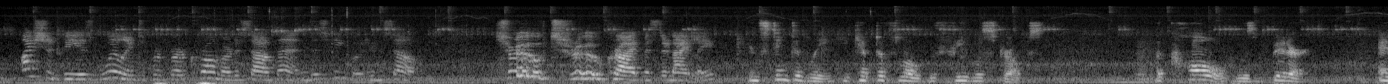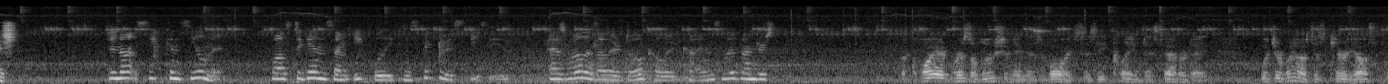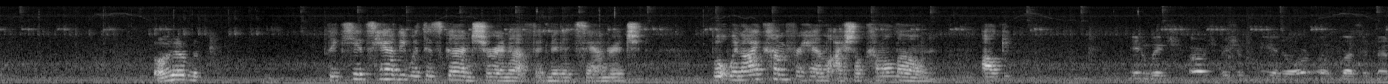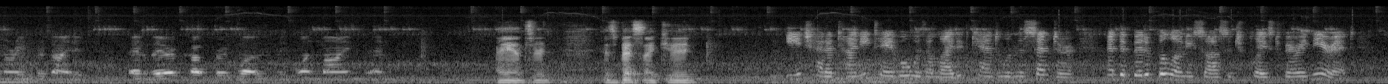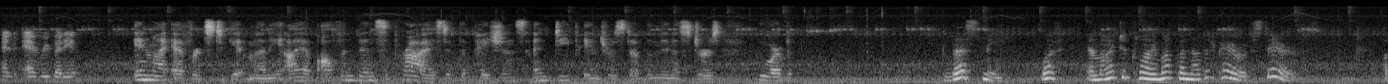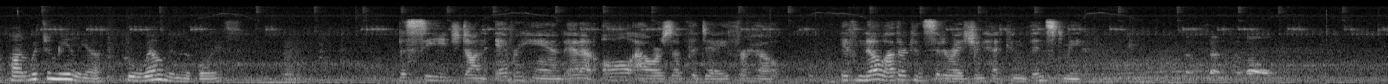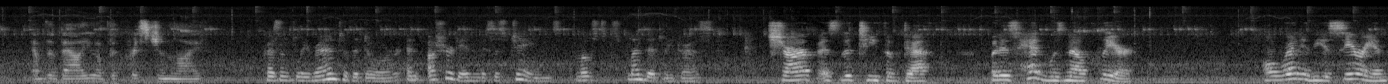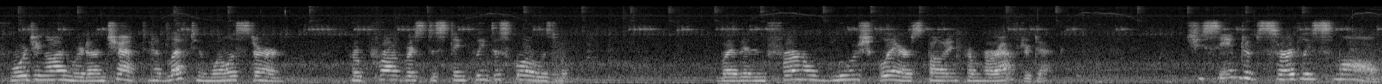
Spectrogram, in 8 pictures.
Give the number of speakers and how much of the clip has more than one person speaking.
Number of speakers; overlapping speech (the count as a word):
ten, no overlap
